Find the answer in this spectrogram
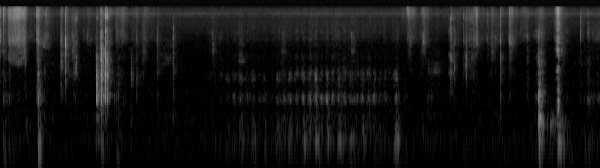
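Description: Quiet handling of paper and a liquid glue bottle on a craft mat: scattered light taps and rustles as liquid glue is spread on a paper strip and the strip is pressed down, with the firmest taps about two seconds in and near the end.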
